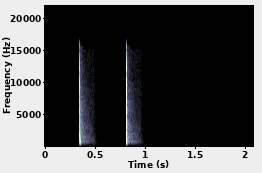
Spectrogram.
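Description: Two sharp computer mouse clicks about half a second apart, with dead silence around them.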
